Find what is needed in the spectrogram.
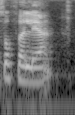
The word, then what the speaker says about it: Ofelia: So my name's Ofelia, and so, and it's, you know, I always get it pronounced Ophelia, Ophelia, Ophelia, a bunch of ways. It's spelled incorrectly because in Spanish we don't use the PH, right? Because I would be Opelia, and that's not how you say my name.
